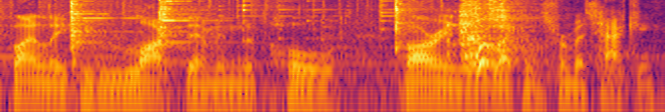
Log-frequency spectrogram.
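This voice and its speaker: A man giving dramatic scripted narration of a fantasy tale, measured, pausing between short phrases. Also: lowish voice, fairly even intonation, very noisy. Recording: loud music under the voice.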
